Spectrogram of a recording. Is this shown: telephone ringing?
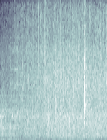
no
